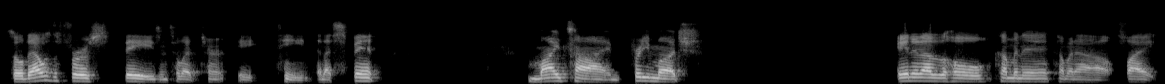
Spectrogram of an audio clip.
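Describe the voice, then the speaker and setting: A man's voice: mid-range voice, unhurried, long pauses, a little mellow, dry recording, dull audio. A man, a podcast guest, telling his own story in casual street slang, full of "like" and "you know".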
